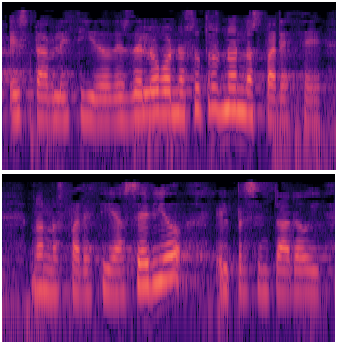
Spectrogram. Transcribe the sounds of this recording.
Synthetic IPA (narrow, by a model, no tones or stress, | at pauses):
e̞st̪aβle̞θið̞o̞ð̞e̞zðe̞lwe̞ɣono̞so̞t̪ɾo̞zno̞no̞spaɾe̞θe̞ | no̞no̞spaɾe̞θiase̞ɾjo | ḛlpɾe̞se̞nt̪aɾo̞j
